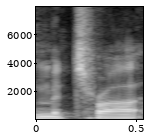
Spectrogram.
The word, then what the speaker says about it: Metras: My last name is Metras, Metras. The S is silent so because we'll it is have French.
